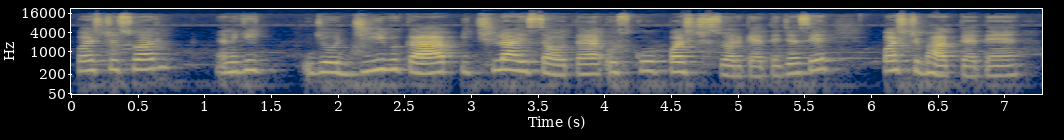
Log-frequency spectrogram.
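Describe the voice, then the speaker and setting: A woman's voice: fairly high pitch, a little mellow. A woman teaching a grammar lesson for exam students, explaining step by step, repeating terms and drawing out vowel sounds. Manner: asks rhetorical questions to the class.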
